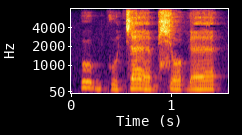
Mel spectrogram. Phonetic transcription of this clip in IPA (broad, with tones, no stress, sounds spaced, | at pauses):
u˦˨ b k u˨ c ɛː˦˨ b ɕ o˦˨ ɠ ɛ˧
